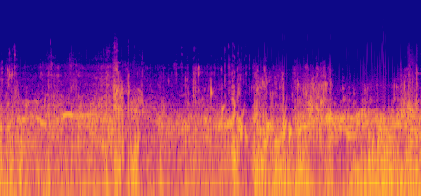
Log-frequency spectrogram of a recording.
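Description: Water heard from under the surface through a GoPro's waterproof housing: muffled churning and gurgling bubbles, with scattered small clicks.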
